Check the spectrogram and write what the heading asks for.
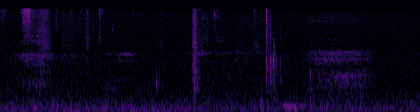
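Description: Near silence, broken by three faint, short taps and clicks of a clear acrylic stamp block being handled on the paper and work mat.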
